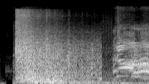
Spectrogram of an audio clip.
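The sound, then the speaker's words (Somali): Heavy gunfire from fighters shooting at soldiers in combat video footage, a loud, dense and sustained burst of shots that fills almost the whole clip with only a brief dip near the end. “waxaa video lagu arki karaa dagaalyahanada muqaamada Falastiin oo rasaas oo dhaka qaadaya xubno ka tirsan askarta Yahuuda”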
